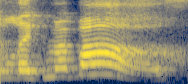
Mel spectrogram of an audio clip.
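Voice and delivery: ordinary talk, nothing marked

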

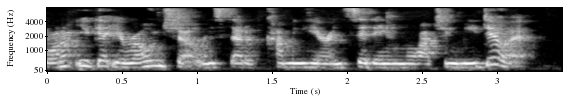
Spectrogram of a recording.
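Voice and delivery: usual speaking voice

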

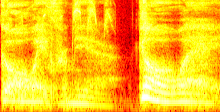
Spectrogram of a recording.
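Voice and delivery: high, hushed, eerie ambient whispering. Voicing the whispers from the corn: ambient spooky whispers. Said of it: "I'm trying to do some ambient whispers".

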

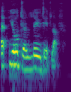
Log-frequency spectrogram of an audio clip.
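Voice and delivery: mock condescending tone. Retelling what was said to a recruitment agency: retelling a condescending reply. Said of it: "I used the word love in a very condescending way on purpose".

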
